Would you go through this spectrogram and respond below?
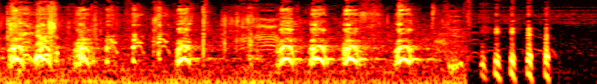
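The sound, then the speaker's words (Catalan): Several dogs in a park's dog area bark fiercely and repeatedly, trying to attack, over a low rumbling background, a fast overlapping volley that ends in four sharp, evenly spaced barks once the noise drops away. “Bueno, mira, tot just, ara, ara parlàvem de gossos.”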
